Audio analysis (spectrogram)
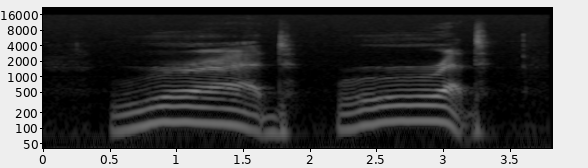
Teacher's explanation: For example, the English R, R, is an alveolar approximant. The body of your tongue sort of goes towards the alveolar ridge, then it comes back down. Red, red. It doesn't quite touch it.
